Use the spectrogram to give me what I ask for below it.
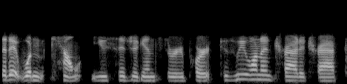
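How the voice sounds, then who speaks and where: A woman's voice: fairly low pitch, fairly even intonation, a little fast, no echo. A woman attending a meeting over a video call, asking questions in a casual, slightly hesitant way. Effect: heard over a video call. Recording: thin, phone-like call audio.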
